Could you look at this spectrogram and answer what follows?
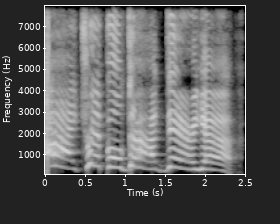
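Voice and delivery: high, slow, drawn-out dare; high, slow schoolyard taunt at recess; taunting kid dare. Retold or imitated. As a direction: stretch the dare out to goad him. Schwartz dares Flick.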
